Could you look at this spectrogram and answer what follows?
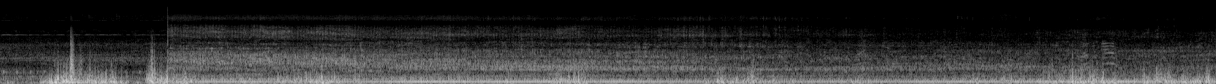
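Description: A fishing boat engine drones steadily with a low hum as boats motor out to sea while wind buffets the microphone; a few brief thumps and murmured voices break in early on.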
